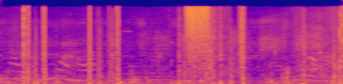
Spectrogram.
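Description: Irregular sharp knocks and pops close to the microphone, about six in two seconds, with a short rushing burst about a second in, over faint nearby voices.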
